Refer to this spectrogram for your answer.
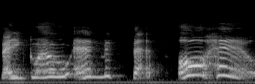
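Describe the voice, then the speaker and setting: The pitch climbs extremely high. It is a put-on character voice. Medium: stage play.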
